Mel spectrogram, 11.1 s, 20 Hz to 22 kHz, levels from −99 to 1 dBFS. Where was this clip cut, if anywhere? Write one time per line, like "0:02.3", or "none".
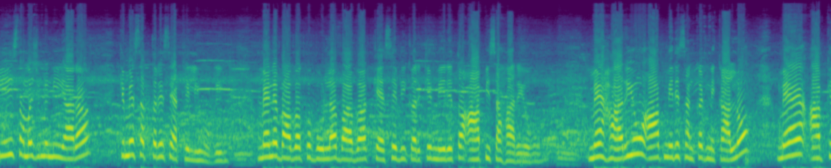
none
